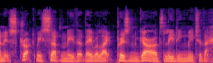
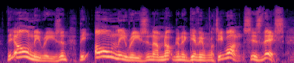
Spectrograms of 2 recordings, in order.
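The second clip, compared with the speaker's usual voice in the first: loud, higher contemptuous rant; 6 semitones higher, 7 dB louder than usual. A narrator's reading. The governor ranting about the theatre manager, loud and scornful. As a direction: fume at the absent prig, loud.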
